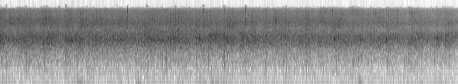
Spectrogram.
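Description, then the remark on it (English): Sustained applause from an audience for everybody that spoke and the people on the video, a dense, steady wash of many hands clapping at once for several seconds, fairly loud and even throughout. “Let's give everybody that spoke another round of applause and our people on the video.”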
